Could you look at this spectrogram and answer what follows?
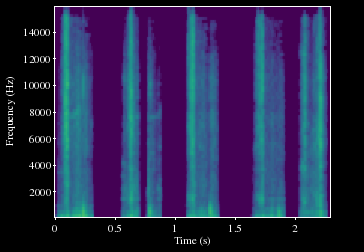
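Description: Knife shaving a grafting scion thin for a cleft graft: six short, rhythmic scraping cuts close up, separated by brief silences.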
